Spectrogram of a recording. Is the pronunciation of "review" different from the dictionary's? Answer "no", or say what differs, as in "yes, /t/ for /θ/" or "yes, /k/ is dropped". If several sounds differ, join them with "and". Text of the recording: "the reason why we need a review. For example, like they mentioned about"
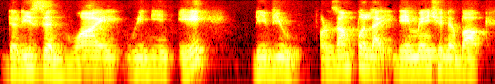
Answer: no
